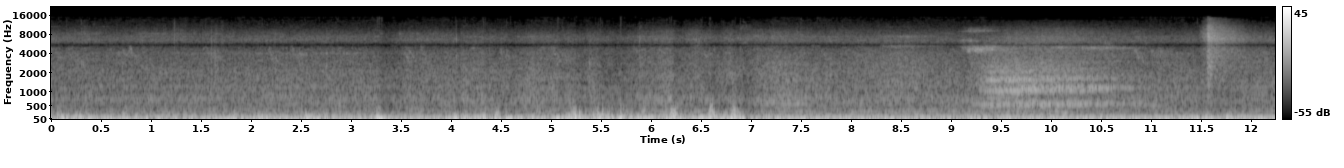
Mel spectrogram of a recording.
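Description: A truck engine rumbles on the street.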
